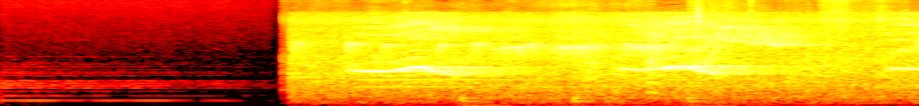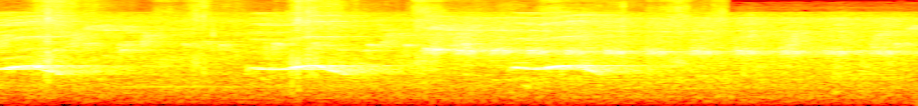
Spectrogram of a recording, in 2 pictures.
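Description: Birdsong: a bird repeats a short rising call five times, each a little over a second apart. From about seven seconds in, a steady high trill runs under it. The sound starts abruptly after about a second and a half of silence.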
